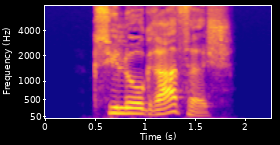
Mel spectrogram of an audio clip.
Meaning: alternative form of xylographisch
- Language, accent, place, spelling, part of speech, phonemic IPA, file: German, Germany, Berlin, xylografisch, adjective, /ksyloˈɡʁaːfɪʃ/, De-xylografisch.ogg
